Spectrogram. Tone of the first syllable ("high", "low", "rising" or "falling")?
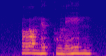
falling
